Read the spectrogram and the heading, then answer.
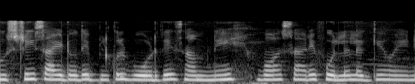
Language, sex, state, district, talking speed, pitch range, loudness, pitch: Punjabi, female, Chandigarh, Chandigarh, 200 wpm, 210-230 Hz, -16 LUFS, 220 Hz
